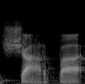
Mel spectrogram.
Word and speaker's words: sciarpa: Ecco, la I qui non si pronuncia, serve solo a indicare che dobbiamo dire sh e non pronunciare sk, quindi sciarpa è diverso da scarpa.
